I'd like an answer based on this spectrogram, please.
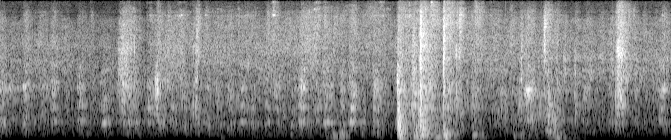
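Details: Two giant Alaskan Malamutes play rough outdoors at night, tugging at a harness and panting in quick, breathy bursts, with a person scolding them and tree frogs calling.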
